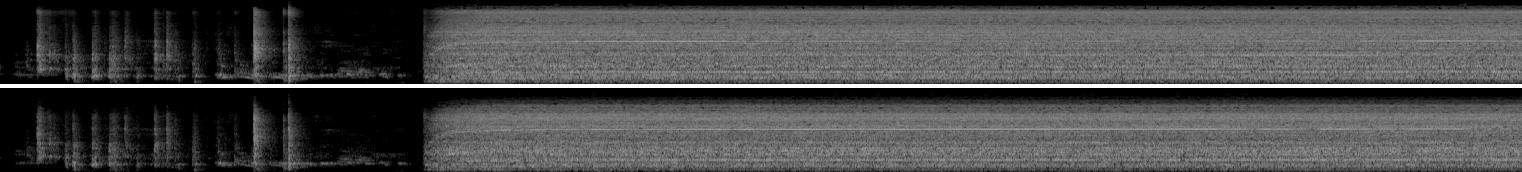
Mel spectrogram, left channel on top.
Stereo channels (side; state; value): both; normal; correlation -0.09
